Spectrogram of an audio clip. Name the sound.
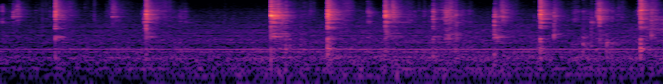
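mixing mushrooms for vegan pulled pork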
